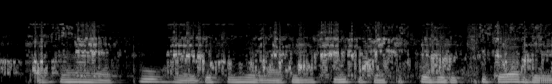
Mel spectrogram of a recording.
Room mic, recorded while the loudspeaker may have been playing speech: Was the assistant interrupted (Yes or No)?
Yes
